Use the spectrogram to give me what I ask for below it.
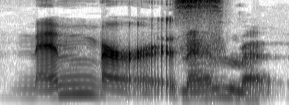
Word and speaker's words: members: air there good yeah the second one is members she forgot to pronounce the sound at the end remember her family has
